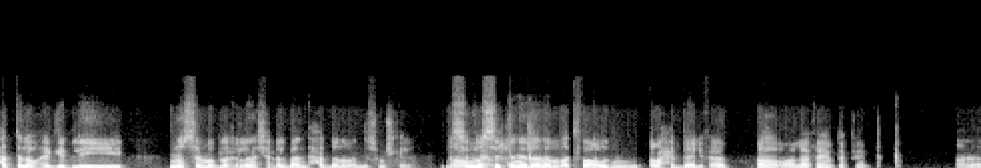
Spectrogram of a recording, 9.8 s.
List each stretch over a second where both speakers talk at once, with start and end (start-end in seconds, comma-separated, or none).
none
